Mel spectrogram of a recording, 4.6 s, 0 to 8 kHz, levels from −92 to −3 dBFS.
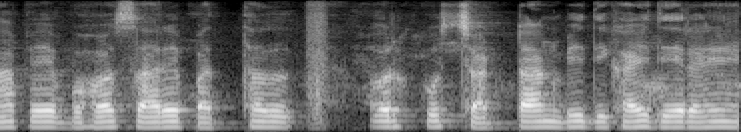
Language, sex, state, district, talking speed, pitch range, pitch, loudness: Hindi, male, Jharkhand, Ranchi, 155 wpm, 120-125 Hz, 125 Hz, -18 LUFS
